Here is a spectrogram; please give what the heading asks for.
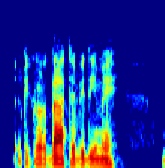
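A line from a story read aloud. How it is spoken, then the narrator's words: Breathy whispered murmur. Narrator (Italian): mormorò ancora il ragazzo con una voce che pareva un soffio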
